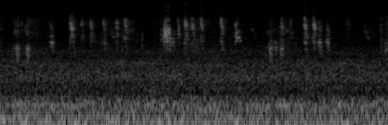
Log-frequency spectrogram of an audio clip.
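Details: Several Eurasian tree sparrows at Olympic Park give a busy chatter of short, bright chirps all at once, over a steady low rumble of background noise.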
